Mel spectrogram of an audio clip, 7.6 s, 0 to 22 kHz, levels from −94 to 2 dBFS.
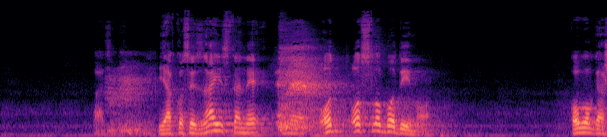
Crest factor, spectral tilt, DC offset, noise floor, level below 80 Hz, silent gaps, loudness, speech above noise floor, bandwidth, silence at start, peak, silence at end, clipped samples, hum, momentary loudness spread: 20 dB; -7 dB/octave; under 0.1%; -59 dBFS; -50 dBFS; none; -26 LUFS; 34 dB; 14 kHz; 1.15 s; -8 dBFS; 0 s; under 0.1%; none; 15 LU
